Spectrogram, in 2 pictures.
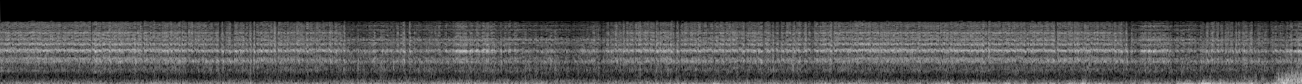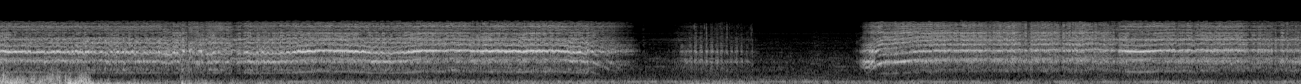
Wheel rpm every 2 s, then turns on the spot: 170, 170, 160, 170, 170, 160, 160, 160, 160, 100, 20, 150, 170.
none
